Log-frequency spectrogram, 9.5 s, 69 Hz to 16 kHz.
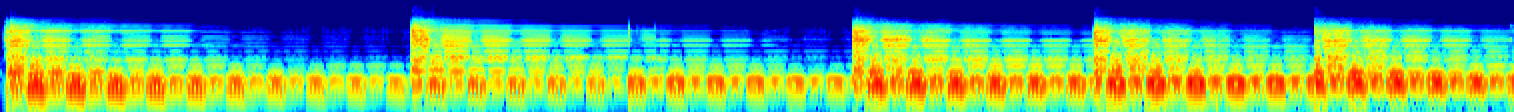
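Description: Electric guitar through Line 6 Helix effects in mono, five distorted chords strummed a few seconds apart, each ringing with a wavering chorus-like pulse before the next.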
